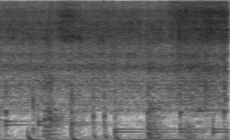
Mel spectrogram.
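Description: Garlic butter clams with parsley being stirred in a hot pan, steady sizzling with repeated scraping strokes of a utensil roughly every half second, close and clear.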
